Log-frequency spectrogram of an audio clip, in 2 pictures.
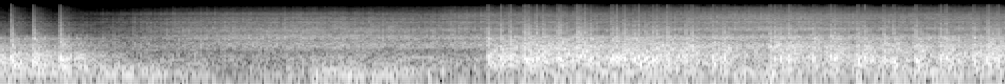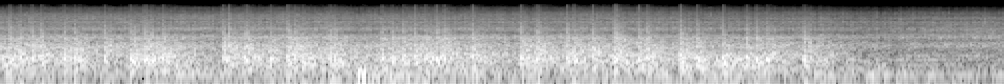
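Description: Aerial fireworks display: a few sharp bangs at the start, then from about three seconds in a dense barrage of rapid bangs and crackling, easing off near the end.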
